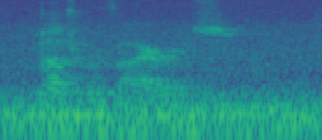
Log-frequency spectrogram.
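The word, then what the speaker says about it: ultra vires: But, how do you pronounce it, David? Ultra-virus? Ultra-virus.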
